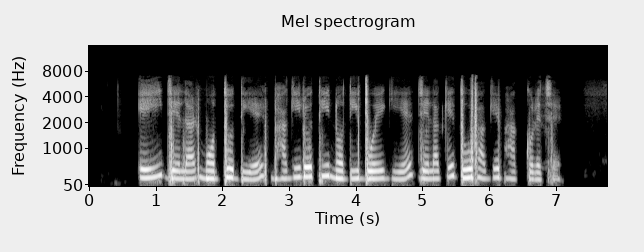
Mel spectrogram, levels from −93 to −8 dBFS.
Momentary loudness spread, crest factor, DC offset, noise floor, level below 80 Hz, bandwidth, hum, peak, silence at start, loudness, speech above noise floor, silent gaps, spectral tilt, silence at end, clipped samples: 10 LU; 16 dB; under 0.1%; -67 dBFS; -50 dBFS; 7.2 kHz; none; 0 dBFS; 0.75 s; -17 LUFS; 51 dB; none; -6.5 dB/octave; 0.7 s; under 0.1%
